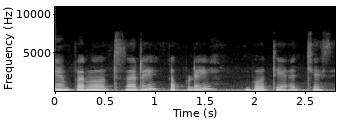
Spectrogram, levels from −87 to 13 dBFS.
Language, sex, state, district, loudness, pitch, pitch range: Hindi, female, Punjab, Fazilka, -14 LUFS, 220 Hz, 215-230 Hz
